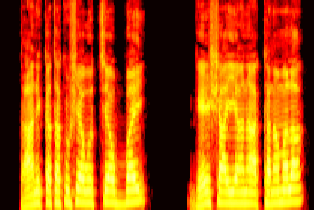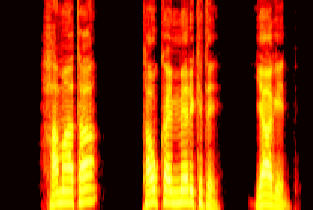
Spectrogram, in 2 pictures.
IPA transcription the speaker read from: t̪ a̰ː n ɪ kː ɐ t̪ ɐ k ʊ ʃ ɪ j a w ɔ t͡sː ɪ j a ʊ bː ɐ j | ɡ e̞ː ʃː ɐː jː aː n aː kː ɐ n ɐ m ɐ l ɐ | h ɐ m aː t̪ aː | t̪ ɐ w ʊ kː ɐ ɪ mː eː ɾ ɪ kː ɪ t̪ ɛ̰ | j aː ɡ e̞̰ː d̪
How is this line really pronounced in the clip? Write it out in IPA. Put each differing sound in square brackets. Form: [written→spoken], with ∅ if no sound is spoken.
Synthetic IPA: t̪ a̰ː n ɪ kː ɐ t̪ ɐ k ʊ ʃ ɪ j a w ɔ t͡sː ɪ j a ʊ bː ɐ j | ɡ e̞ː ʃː ɐː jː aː n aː kː ɐ n ɐ m ɐ l ɐ | h ɐ m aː t̪ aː | t̪ ɐ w ʊ kː ɐ ɪ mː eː ɾ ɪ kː ɪ t̪ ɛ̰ | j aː ɡ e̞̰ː d̪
